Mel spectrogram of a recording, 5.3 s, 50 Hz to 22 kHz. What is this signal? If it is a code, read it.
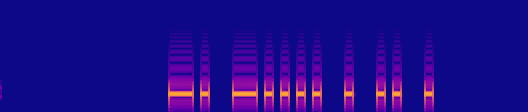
Morse code, heard as a keyed tone, about 15 wpm, 700 Hz. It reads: N6EIE
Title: USA Call Signs - 5 Characters - Repeated 3x - 15wpm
